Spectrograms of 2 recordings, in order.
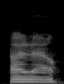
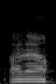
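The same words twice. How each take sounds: The two takes are said the same way.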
